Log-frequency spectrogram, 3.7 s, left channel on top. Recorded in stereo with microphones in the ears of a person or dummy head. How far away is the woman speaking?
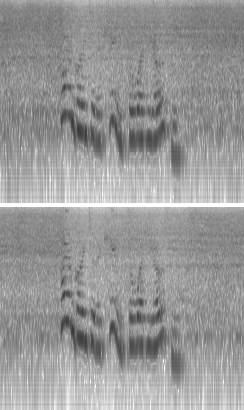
About 0.6 m.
